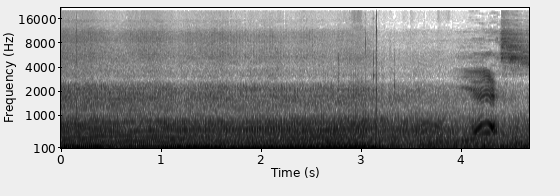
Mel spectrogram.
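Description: A Mercedes-Benz SL500 accelerates at full throttle, its engine note a loud, close, sustained drone heard from inside the car that holds steady, then eases off near the end.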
